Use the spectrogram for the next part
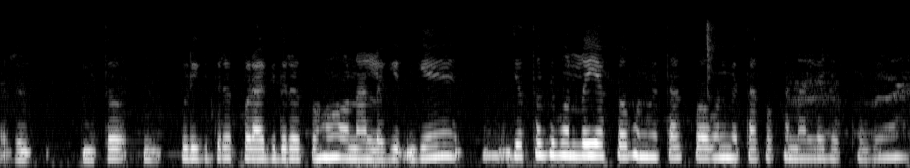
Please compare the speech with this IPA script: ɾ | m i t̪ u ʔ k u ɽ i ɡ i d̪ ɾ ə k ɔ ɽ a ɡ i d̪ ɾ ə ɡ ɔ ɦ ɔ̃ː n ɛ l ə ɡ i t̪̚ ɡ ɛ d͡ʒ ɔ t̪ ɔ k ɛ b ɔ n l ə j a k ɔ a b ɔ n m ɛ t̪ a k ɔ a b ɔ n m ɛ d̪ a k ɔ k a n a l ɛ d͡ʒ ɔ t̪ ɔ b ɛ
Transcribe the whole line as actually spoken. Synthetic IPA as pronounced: ɾ | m i t̪ ɔ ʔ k u ɽ i ɡ i d̪ ɾ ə k ɔ ɽ a ɡ i d̪ ɾ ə k ɔ ɦ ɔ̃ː n a l ə ɡ i t̪̚ ɡ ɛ d͡ʒ ɔ t̪ ɔ ɡ ɛ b ɔ n l ə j a k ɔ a b ɔ n m ɛ t̪ a k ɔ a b ɔ n m ɛ t̪ a k ɔ k a n a l ɛ d͡ʒ ɔ t̪ ɔ ɡ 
